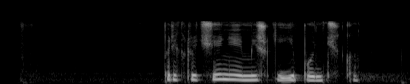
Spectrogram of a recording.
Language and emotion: Russian, neutral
